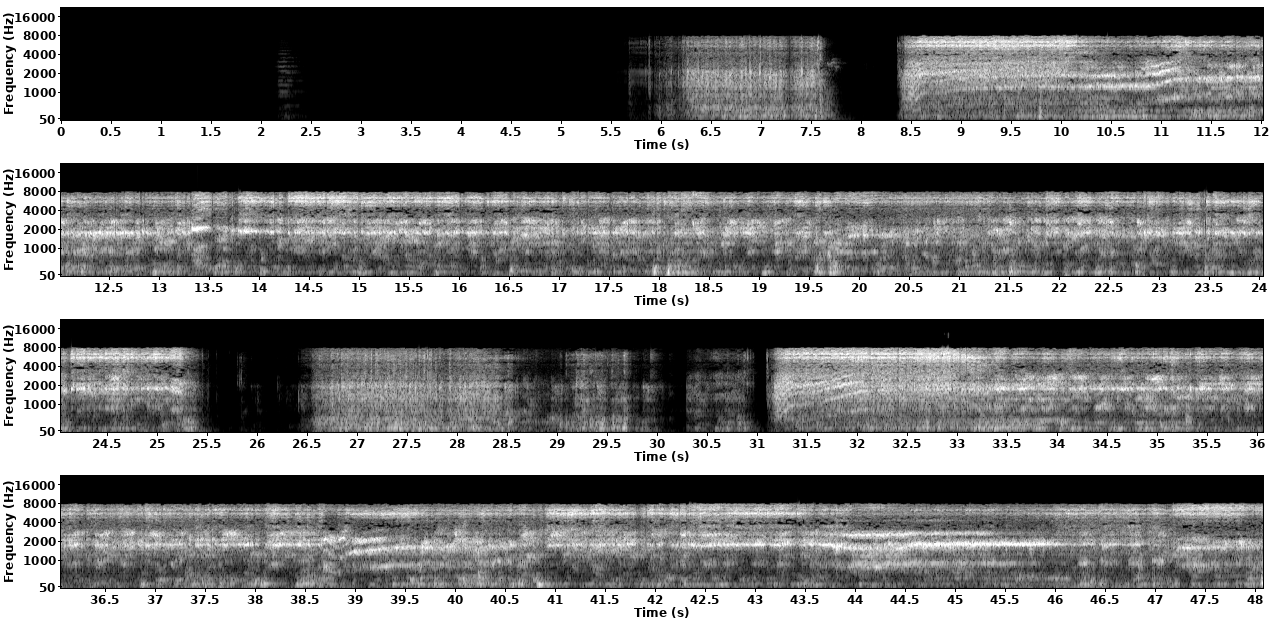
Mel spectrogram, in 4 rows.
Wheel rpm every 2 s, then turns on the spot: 0, 0, 0, 10, 100, 190, 240, 230, 240, 230, 230, 230, 150, 20, 30, 70, 220, 230, 230, 210, 230, 230, 230, 230.
6-8 24-30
